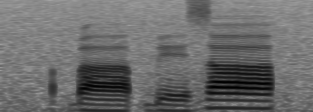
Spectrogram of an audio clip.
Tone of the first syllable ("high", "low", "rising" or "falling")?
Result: low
